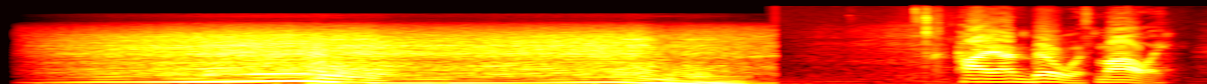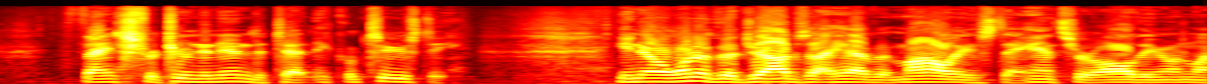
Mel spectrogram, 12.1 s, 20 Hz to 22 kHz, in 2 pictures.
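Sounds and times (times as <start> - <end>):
car engine revving: 0.1 - 3.9.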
